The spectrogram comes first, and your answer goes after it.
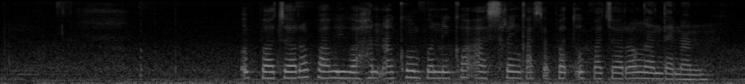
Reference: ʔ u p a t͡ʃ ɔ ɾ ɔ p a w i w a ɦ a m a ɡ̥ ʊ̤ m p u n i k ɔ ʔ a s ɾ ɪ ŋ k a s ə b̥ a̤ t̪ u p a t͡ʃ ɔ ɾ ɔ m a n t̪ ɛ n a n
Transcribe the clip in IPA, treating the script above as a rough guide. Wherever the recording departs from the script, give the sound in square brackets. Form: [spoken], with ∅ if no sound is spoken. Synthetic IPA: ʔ u p a t͡ʃ ɔ ɾ ɔ p a w i w a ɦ a [n] a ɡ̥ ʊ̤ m p u n i k ɔ ʔ a s ɾ ɪ ŋ k a s ə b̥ a̤ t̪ u p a t͡ʃ ɔ ɾ ɔ [ŋ] a n t̪ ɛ n a n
